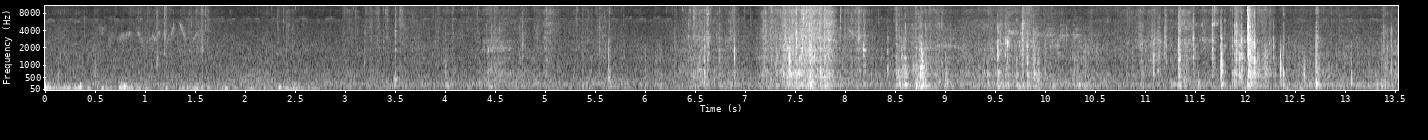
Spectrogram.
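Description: Dry firewood sticks rustling and knocking together as a bundle is handled and tied with rope: scattered light clicks, a longer rustle partway through, and a sharper knock near the end.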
